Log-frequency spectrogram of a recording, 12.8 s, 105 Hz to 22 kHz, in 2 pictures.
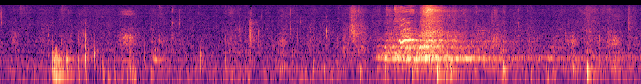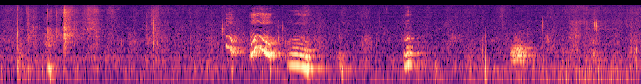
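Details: Cardigan Welsh Corgi puppies at 22 days old, Volga region: soft squeaky whimpers and a couple of louder whiny squeals, scattered over a quiet indoor background with faint rustling.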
